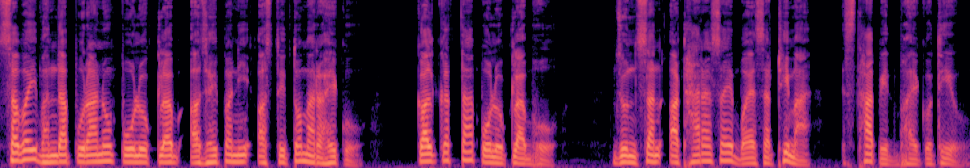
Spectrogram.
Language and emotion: Nepali, neutral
